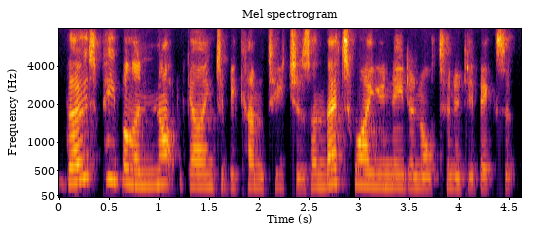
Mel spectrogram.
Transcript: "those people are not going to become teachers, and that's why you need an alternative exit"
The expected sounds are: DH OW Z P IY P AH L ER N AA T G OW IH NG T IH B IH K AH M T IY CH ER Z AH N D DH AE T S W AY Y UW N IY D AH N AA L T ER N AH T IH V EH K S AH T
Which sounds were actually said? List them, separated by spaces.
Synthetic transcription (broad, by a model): DH OW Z P IY P AH L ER N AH T G OW IH NG T IH B IH K AH M T IY CH ER Z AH N DH AE T S W AY Y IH N IY D AH N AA L T ER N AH T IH V EH K S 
